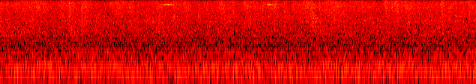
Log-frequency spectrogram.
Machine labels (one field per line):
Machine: slide rail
